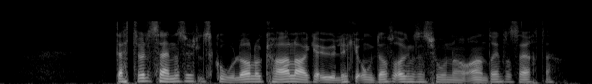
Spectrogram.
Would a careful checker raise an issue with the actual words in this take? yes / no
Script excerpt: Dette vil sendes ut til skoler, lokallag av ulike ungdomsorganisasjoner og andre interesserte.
no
